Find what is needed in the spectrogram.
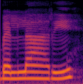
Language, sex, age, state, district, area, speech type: Sanskrit, female, 30-45, Telangana, Hyderabad, rural, spontaneous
